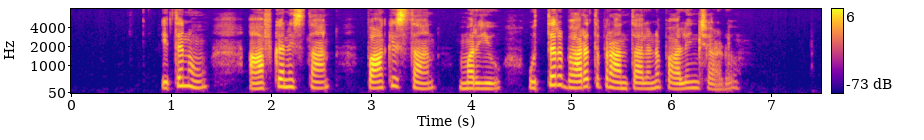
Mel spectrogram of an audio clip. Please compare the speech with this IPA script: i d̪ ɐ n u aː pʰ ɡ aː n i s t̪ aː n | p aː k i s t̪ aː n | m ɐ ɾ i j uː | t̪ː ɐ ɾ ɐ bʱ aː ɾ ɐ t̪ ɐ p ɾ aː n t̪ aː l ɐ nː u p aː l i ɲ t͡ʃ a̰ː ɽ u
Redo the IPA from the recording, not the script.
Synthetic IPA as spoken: i t̪ ɐ n u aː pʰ ɡ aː n i s t̪ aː n | p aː k i s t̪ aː n | m ɐ ɾ i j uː | t̪ː ɐ ɾ ɐ bʱ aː ɾ ɐ t̪ ɐ p ɾ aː n t̪ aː l ɐ n u p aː l i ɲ t͡ʃ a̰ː ɽ u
